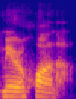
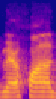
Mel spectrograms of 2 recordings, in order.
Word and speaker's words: marijuana: nitpicking over words like marijuana the a peach is pretty yeah just because your J is pronounced like an H in the word marijuana does not make the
